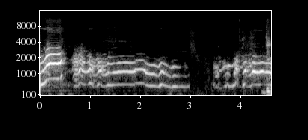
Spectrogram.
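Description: A coyote howls in a high, wavering voice that breaks into short yipping notes. The howl rises and falls over a couple of seconds, pauses, then resumes more choppily.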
